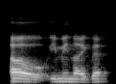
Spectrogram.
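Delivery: ordinary talk, nothing marked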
